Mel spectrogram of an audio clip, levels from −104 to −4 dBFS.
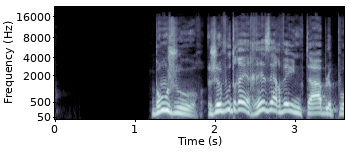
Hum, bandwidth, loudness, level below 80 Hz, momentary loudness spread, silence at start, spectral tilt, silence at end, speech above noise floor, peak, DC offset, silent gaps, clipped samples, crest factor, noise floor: none; 16.5 kHz; -21 LUFS; -64 dBFS; 5 LU; 1.2 s; -5 dB/octave; 0 s; over 70 dB; -6 dBFS; under 0.1%; none; under 0.1%; 16 dB; under -90 dBFS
